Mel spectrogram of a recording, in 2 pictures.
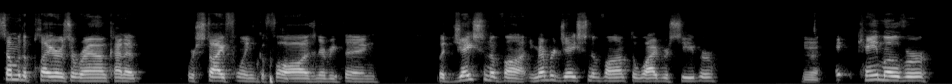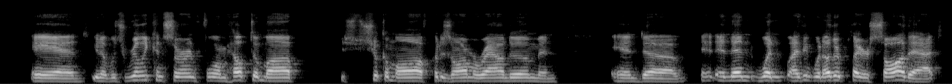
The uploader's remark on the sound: Today some of his former colleagues at The Star got together on a zoom call to recall what we loved and admired about Terez.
